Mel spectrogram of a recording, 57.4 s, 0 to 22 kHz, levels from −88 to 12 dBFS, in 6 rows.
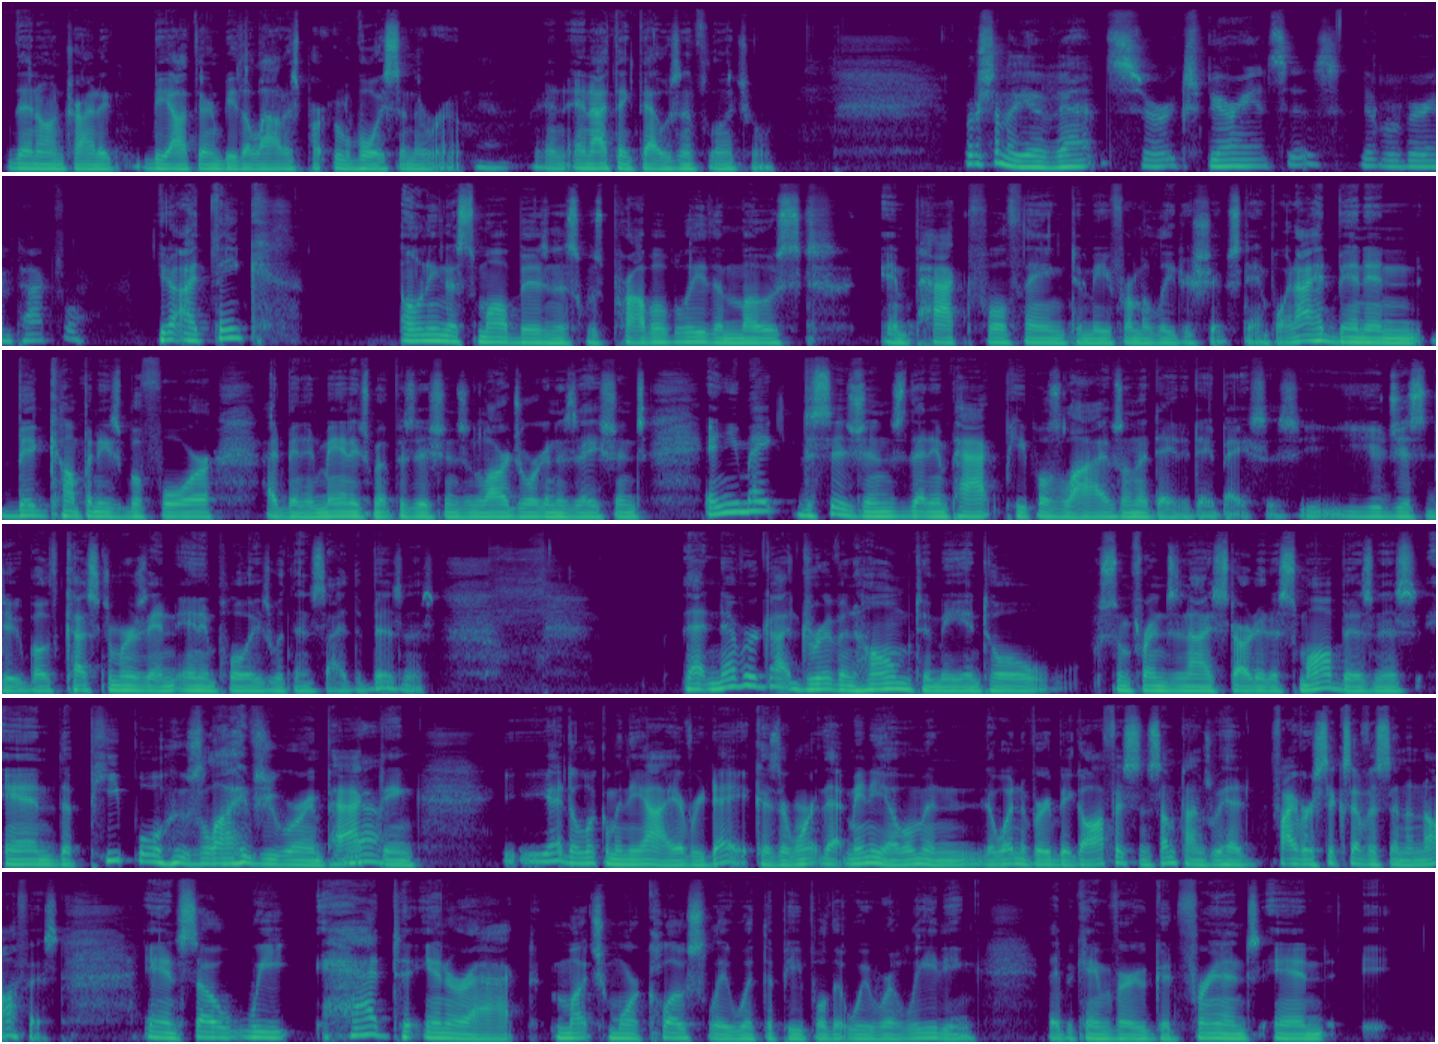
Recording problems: none

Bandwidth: 18 kHz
